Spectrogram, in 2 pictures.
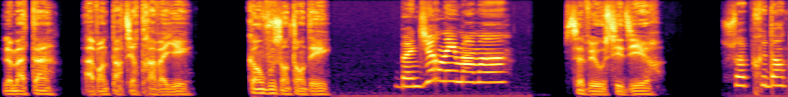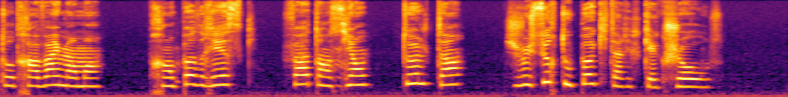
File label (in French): Fillette; Démo voix; Français; CNESST; FM RAD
